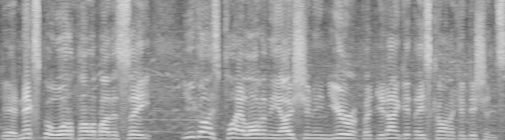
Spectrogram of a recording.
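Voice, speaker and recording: Over noticeable background noise, a man with an Australian accent talks at a very fast pace in a high pitch, his intonation fairly even. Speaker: poolside sports reporter. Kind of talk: post-match interview.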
